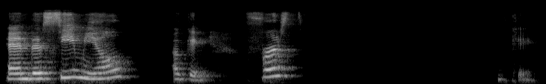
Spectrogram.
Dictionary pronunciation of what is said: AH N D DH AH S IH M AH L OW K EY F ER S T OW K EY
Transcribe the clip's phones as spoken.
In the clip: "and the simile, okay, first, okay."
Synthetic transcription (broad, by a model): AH N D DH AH S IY M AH L OW K EY F ER S T OW K EY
